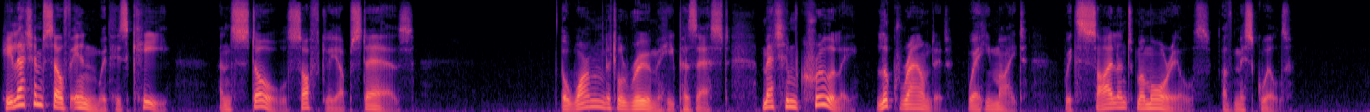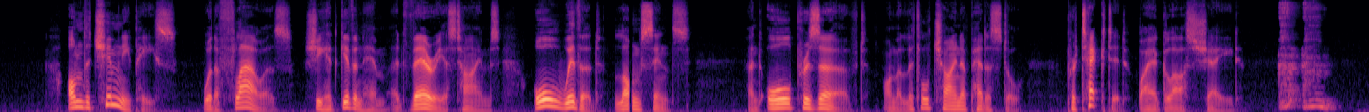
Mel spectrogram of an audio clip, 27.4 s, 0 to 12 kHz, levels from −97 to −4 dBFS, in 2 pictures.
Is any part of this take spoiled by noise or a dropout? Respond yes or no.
yes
